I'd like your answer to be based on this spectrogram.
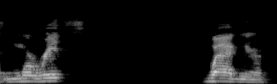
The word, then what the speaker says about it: Moritz Wagner: Yeah, let me try to say his name again. His name is, Moritz Wagner.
